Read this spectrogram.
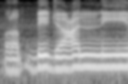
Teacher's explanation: رب جعلنی، اس کو رب جعلنی پڑھ لیتے ہیں، جیم پہ زبر پڑھ لیتے ہیں تو اس کو ٹھیک کرنا ہے. جیم کو ساکن پڑھنا ہے، ہاں جیم پہ قلقلہ ہوگا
